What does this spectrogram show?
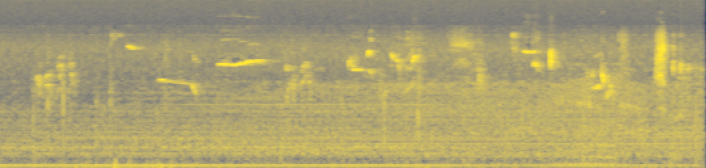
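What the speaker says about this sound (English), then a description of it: "The whole bird conversation going on right now" Birds chirp and call outdoors in a backyard beside a gunite pool, many scattered short tweets over a steady low hum, moderately faint and continuous, with no talking.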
